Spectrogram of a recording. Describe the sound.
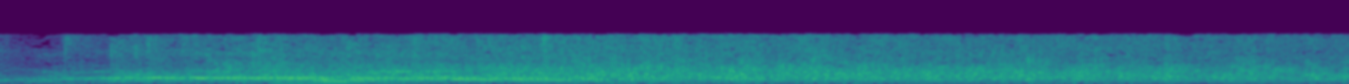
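An audience breaks into sustained applause, a dense wash of clapping that swells quickly and holds steady, with a few voices audible underneath at the start.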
